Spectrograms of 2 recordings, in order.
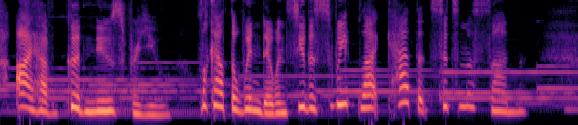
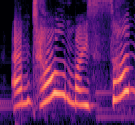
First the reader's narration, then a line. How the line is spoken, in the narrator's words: she screamed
